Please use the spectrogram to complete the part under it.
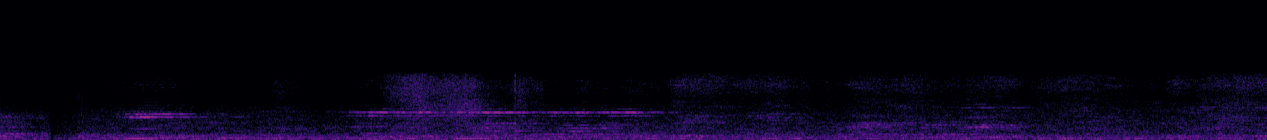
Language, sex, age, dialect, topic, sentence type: Telugu, female, 18-24, Utterandhra, agriculture, question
